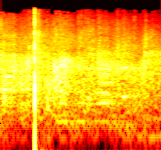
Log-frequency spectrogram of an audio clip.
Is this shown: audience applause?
yes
